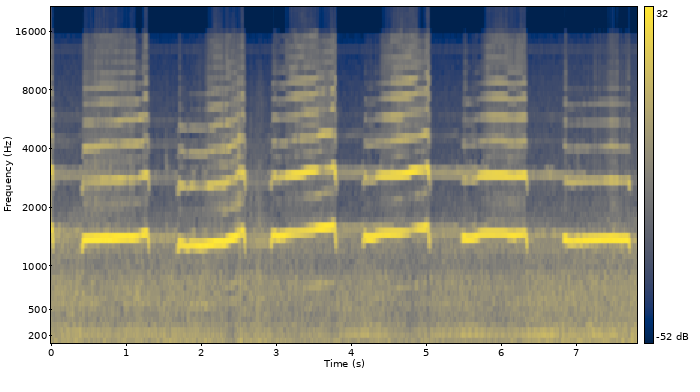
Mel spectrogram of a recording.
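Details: Bald eagle eaglet at a Florida nest squeals, delighted, while its father delivers a mammal, morning of 13 February 2021: six long, steady, piercing whistled squeals, each about a second, ending with a slight upward slide.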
